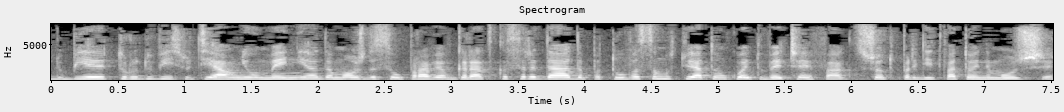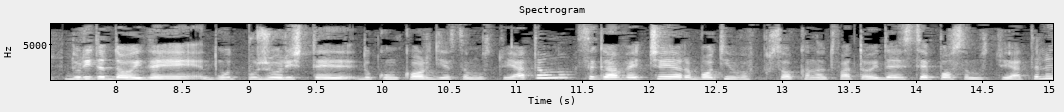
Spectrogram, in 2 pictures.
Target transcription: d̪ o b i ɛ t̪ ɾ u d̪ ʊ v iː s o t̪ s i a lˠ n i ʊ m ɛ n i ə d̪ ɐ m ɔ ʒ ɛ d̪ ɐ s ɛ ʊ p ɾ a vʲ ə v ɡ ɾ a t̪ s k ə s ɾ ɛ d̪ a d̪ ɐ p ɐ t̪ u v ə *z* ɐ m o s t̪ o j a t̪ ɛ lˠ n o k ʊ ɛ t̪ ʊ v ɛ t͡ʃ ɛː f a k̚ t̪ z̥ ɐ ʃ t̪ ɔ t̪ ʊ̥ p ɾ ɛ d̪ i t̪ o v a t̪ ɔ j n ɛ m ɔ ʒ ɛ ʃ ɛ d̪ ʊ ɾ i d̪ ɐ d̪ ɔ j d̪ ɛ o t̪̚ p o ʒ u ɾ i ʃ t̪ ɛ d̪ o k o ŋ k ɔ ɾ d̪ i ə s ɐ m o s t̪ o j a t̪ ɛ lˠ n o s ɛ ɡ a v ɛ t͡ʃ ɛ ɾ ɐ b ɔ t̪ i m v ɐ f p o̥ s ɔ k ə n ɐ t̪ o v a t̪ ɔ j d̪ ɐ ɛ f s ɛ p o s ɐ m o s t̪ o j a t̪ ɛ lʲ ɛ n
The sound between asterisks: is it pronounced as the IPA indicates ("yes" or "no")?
no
